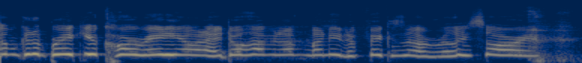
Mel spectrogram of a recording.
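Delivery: play-acted, very high, loud sobbing plea through tears. Retelling a breakdown, the speaker repeats what they told a friend, imitating own past sobbing. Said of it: "I started crying like fucking crazy".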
